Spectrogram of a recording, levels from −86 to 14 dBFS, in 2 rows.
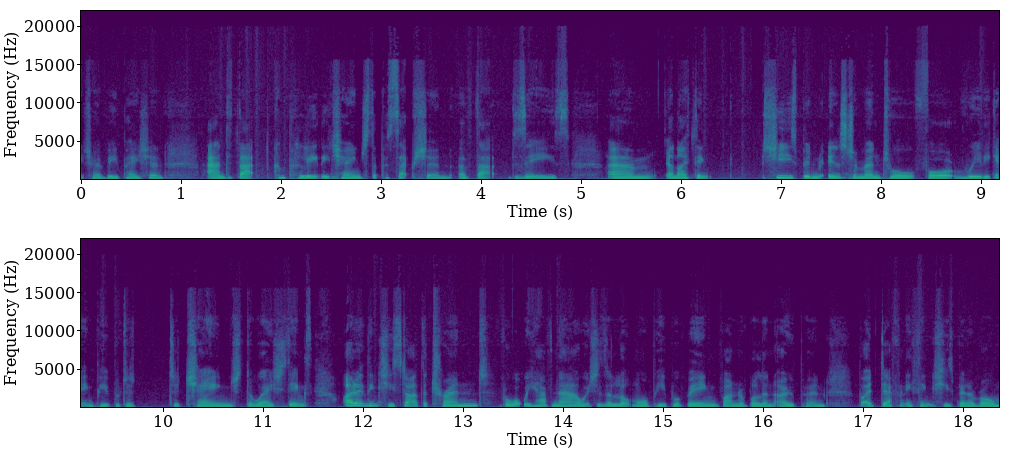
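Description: At 9.91 to 10.03 s, after "really getting people to", comfort noise replaces the background. The room hiss turns flat and featureless, about 3 dB quieter. The likely cause is discontinuous transmission.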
